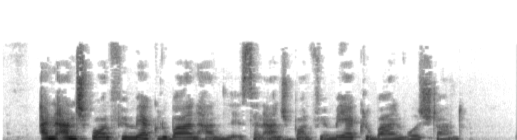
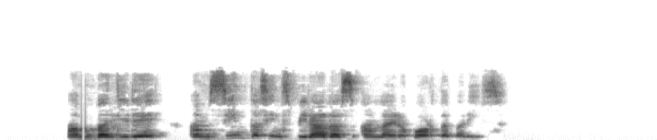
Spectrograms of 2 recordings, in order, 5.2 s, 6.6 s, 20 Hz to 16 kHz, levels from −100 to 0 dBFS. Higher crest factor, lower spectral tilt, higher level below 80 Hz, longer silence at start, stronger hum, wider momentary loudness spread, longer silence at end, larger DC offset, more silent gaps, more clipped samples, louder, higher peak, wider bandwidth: about the same, 18 dB vs 20 dB; first, -4.5 dB/octave vs 1 dB/octave; first, -56 dBFS vs -82 dBFS; second, 0.4 s vs 0.7 s; neither; about the same, 14 LU vs 16 LU; second, 0.55 s vs 1.55 s; neither; neither; neither; first, -20 LUFS vs -25 LUFS; first, -2 dBFS vs -6 dBFS; first, 11.5 kHz vs 8.4 kHz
